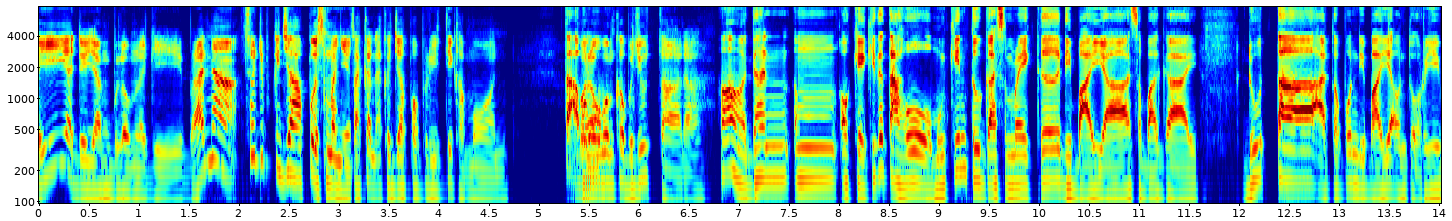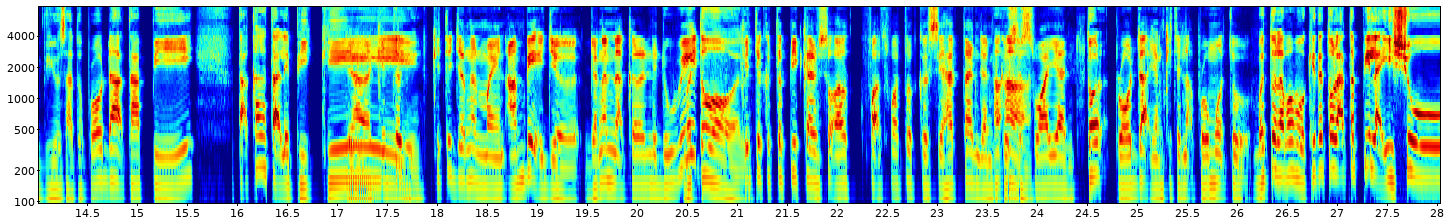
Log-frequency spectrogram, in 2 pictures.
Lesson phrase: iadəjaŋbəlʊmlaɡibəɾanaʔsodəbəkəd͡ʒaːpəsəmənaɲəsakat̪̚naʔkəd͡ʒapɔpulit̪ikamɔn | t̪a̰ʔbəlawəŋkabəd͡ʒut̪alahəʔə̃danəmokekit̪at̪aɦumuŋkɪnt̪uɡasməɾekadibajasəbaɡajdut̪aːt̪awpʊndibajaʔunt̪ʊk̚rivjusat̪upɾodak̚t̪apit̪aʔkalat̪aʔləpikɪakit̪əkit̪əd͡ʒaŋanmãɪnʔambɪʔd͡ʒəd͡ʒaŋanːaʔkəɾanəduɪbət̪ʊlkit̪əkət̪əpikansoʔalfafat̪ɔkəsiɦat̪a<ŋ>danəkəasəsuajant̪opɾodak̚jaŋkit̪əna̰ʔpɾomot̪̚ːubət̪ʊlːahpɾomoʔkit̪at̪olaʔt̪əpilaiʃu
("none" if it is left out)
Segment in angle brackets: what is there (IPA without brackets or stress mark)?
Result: n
